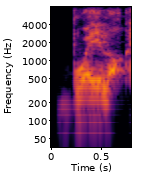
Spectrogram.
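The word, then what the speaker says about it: Baoilleach: Bwaylock, like B-W-A-Y, Bwaylock.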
